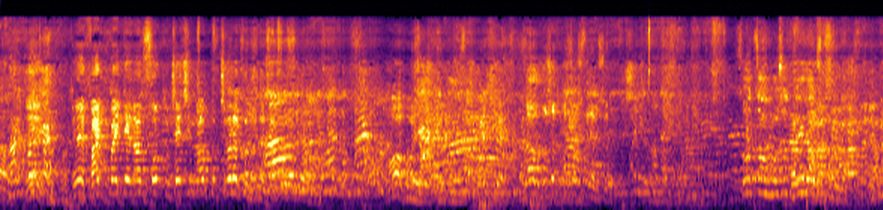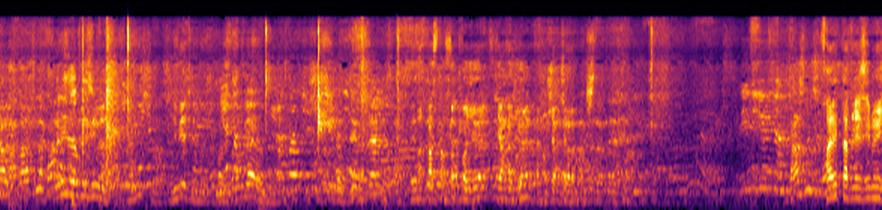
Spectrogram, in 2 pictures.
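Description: An older man talks with animation close by.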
